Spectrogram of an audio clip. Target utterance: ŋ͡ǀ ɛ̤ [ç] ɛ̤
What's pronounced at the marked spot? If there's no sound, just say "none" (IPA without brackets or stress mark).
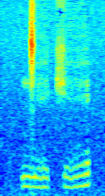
t͡ʃ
